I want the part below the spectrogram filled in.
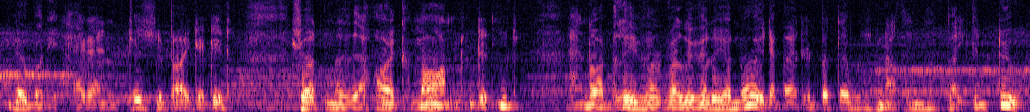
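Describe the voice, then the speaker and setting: Music plays in the background as a man talks at a moderate pace. His fairly high voice moves in very wide pitch swings. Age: 80s+. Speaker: war veteran. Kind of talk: interview answer.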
